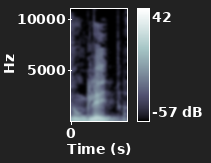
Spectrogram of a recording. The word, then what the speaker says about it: anglais: But I put a dot on the end of the word anglais because I don't say it, yeah.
